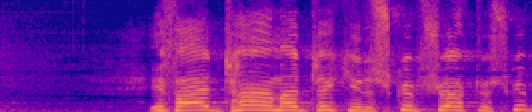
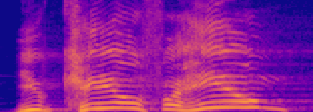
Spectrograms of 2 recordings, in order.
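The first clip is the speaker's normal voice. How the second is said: higher, slow, indignant whine; jealous older son; 12 semitones higher, 4 dB louder, slower than usual. Acted. Older son protesting the feast, high, slow and indignant. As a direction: stretch it out in jealous outrage. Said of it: "the evil voice of unbelief".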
